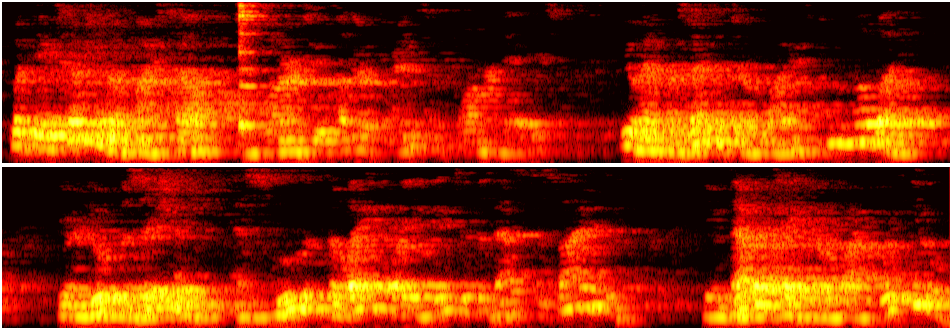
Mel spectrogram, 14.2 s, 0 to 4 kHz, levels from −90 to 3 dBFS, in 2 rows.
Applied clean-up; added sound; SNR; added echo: classical method WPE with log-MMSE.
